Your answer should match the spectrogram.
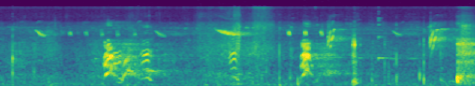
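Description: Faint dog barking and yelping in short calls, several times over a few seconds.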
